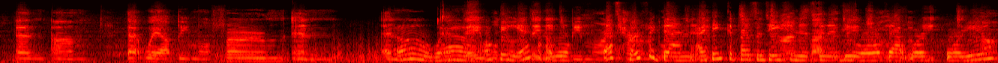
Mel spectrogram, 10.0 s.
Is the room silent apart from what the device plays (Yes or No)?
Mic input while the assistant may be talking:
Yes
